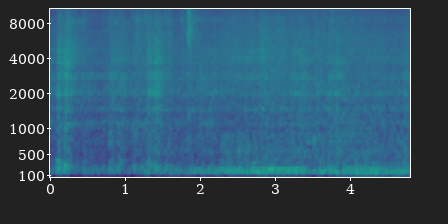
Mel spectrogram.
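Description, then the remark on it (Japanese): An electric train rolls along the rails with a steady, low rumbling drone, heard from inside a carriage while riding it, slightly swelling midway; soft track noise continues throughout with no talking. “今乗っている電車にだって命を預けているわけですから。”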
